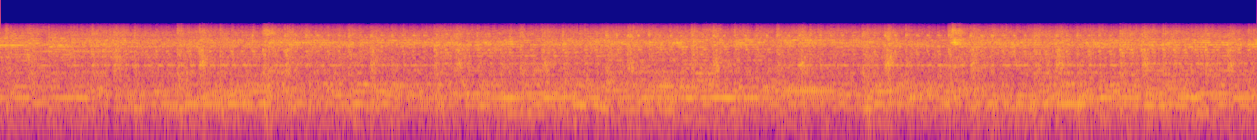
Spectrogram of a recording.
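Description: Live band playing an instrumental passage led by electric guitars, with no singing yet. The recording is dull, with the highs cut off, and there is one sharp accent near the end.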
